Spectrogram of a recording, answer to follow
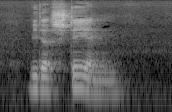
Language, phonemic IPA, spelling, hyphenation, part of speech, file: German, /viːdəʁˈʃteːn/, widerstehen, wi‧der‧ste‧hen, verb, De-widerstehen.ogg
- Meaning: to withstand, to resist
